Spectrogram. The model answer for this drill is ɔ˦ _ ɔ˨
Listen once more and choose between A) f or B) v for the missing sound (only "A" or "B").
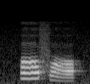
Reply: A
